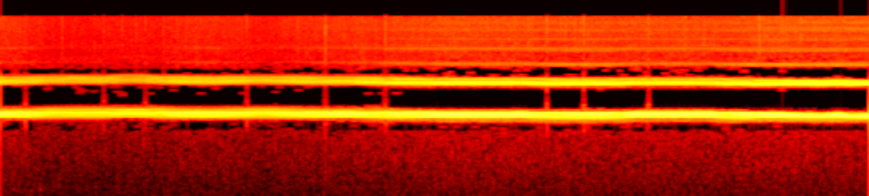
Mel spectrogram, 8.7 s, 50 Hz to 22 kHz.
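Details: 1980s microwave oven after five blackouts in a week: loud, continuous high whistle with faint ticks about four times a second; abnormal electrical tone, blackouts suspected as cause, not confirmed.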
